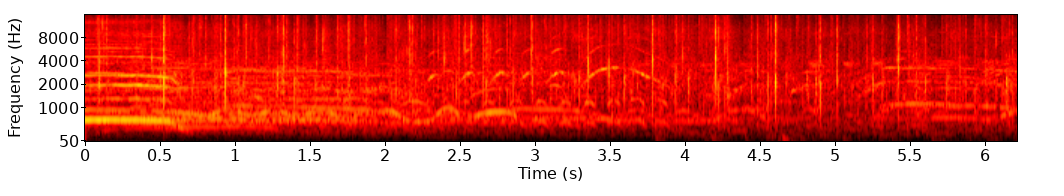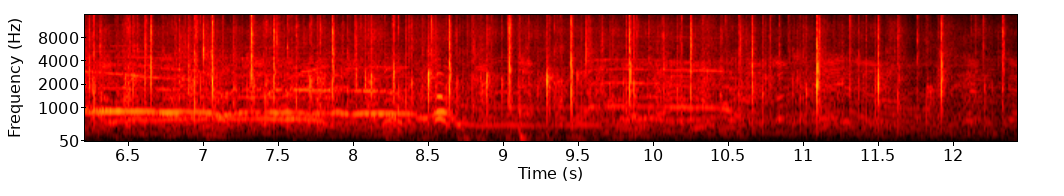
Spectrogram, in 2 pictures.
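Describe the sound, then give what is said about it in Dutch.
Audience applause and cheering at the end of a circus show in a park: steady clapping runs throughout with whoops and raised voices over it, loudest at the start and gradually easing off toward the end. “Nog één applaus voor Super City!”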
